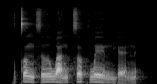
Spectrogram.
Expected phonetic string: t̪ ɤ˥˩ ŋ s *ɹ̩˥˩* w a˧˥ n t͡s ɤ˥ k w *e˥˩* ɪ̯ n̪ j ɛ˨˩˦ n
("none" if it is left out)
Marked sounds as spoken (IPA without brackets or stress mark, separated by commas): ɹ̩˥, e˥˩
